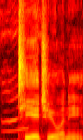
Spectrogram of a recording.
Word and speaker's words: Thune: And still people can't pronounce it, which it just seems so obvious to me. Thune. It's like, if you were like Thune, Thun, you know how words work, right?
